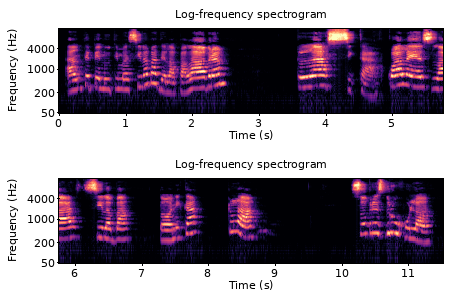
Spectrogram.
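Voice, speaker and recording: A woman teaching an online Spanish grammar lesson, reading slowly and often checking in with her students by asking "right?". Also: sits high. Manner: slow, careful, often checks in with a questioning "right?".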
